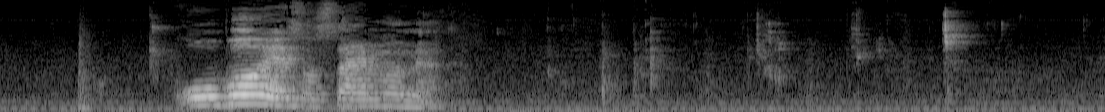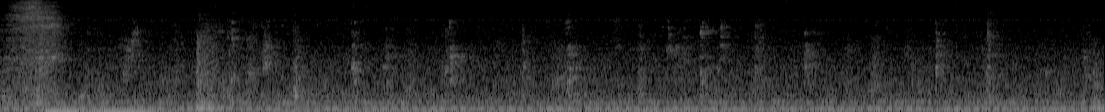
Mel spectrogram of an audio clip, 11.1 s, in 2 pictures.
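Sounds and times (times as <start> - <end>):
chewing with wet mouth clicks: 2.4 - 11.0.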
